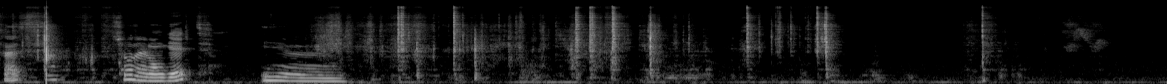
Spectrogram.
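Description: Paper cards slide and tap softly on a mat.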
